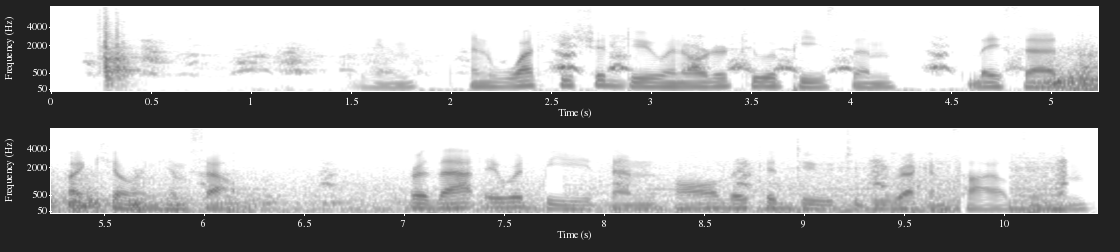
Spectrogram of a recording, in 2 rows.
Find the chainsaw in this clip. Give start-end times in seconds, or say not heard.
not heard.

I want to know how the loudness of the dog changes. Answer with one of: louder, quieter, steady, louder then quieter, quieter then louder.
quieter then louder.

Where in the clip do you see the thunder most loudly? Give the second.
5 s.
